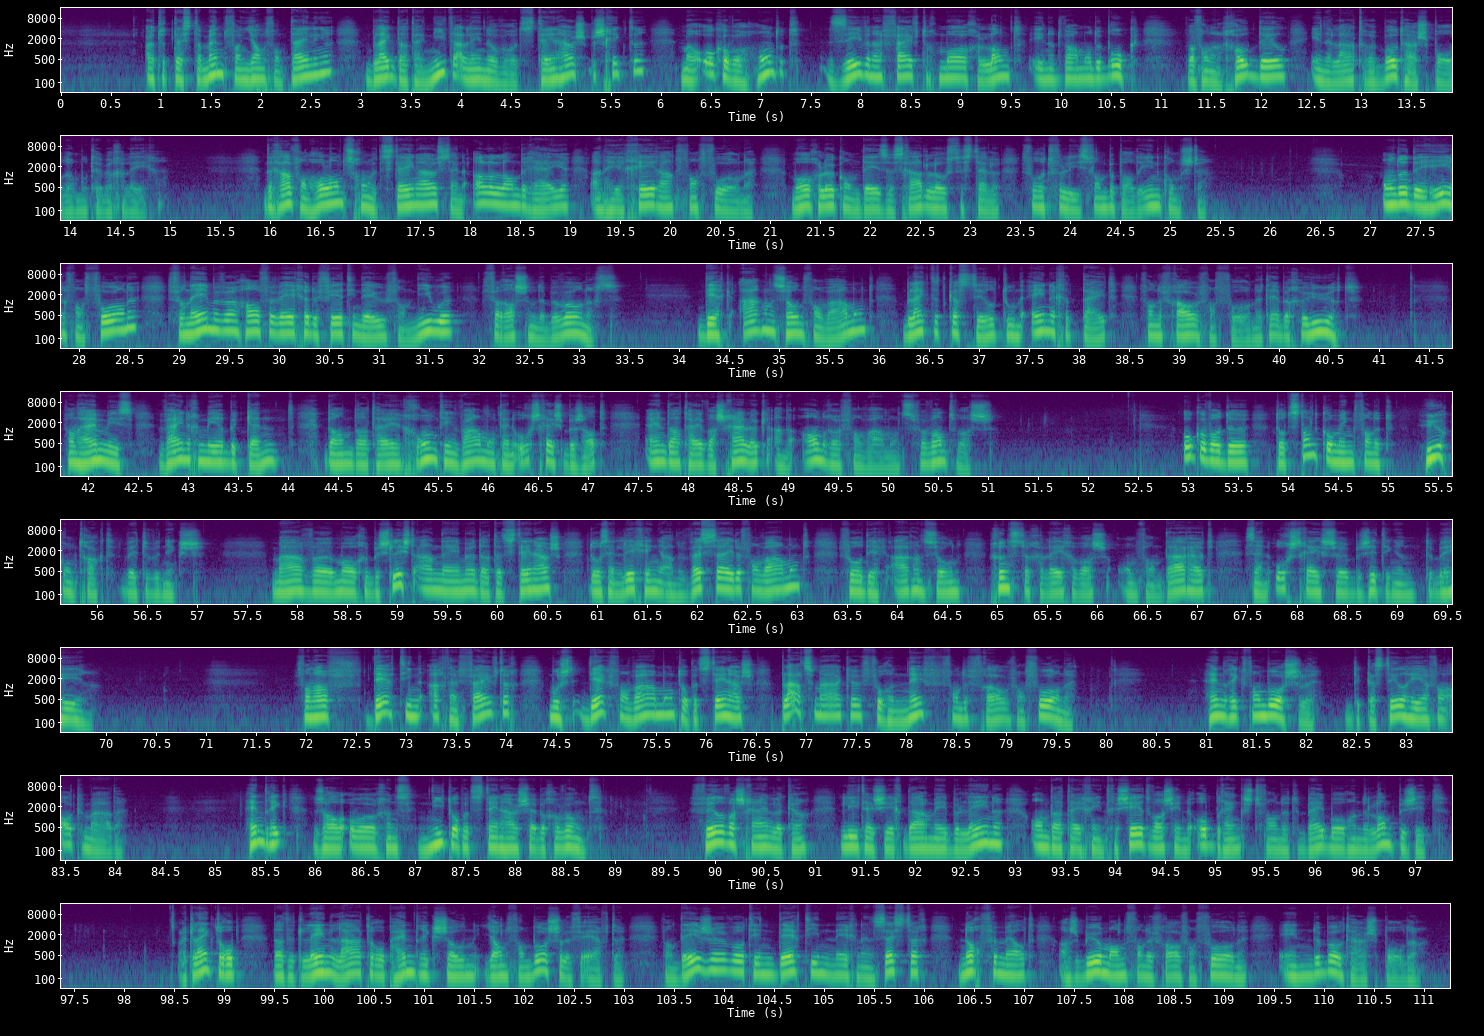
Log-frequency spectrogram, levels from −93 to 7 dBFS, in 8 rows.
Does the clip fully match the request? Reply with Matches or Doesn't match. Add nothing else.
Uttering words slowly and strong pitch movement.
Doesn't match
